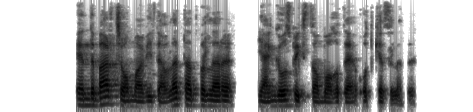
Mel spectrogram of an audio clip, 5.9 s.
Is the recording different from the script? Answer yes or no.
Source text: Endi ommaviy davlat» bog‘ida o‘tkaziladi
yes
